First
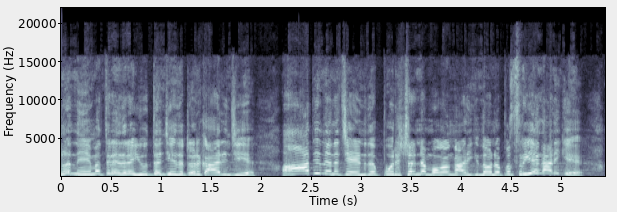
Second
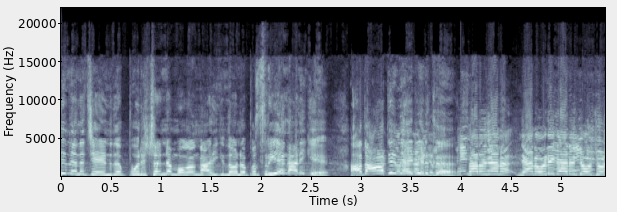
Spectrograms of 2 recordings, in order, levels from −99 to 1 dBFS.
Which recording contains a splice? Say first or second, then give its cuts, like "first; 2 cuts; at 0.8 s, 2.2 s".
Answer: second; 1 cut; at 4.0 s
